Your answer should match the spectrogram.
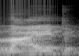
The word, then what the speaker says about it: write: जैसे रॉन्ग है, रिस्ट है, और भी बताऊंगा, रॉन्ग, रिस्ट, ठीक है, और राइट, WRITE। जब W का नंबर आएगा तब और बताएंगे। तो देखिए रेसलिंग, यहां टी साइलेंट है, रेसलिंग।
